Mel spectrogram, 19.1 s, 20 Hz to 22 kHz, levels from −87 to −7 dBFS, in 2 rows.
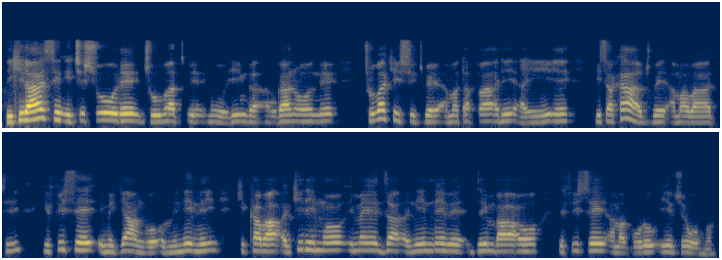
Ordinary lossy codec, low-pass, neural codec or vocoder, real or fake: MP3, 48 kbps; 7.2 kHz; codec, 16 kHz, 0.8 kbps, ZipCodec; fake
